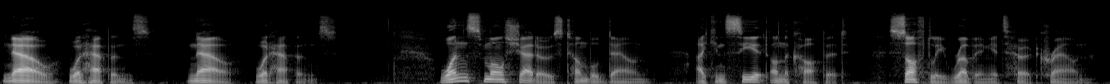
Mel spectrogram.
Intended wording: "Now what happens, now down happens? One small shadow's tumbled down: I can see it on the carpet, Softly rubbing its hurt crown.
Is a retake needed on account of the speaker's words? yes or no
yes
